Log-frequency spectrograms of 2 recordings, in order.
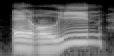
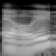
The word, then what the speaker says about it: héroïne: Remember, heroine, the H is silent, but for hero, the H is not silent simply because we don't want to say zero. We have to say hero, but heroine, you see, there's no confusion.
